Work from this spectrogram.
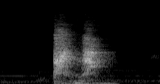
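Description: A dog gives two quick, sharp barks close by in an otherwise quiet room, each short and bright, followed by silence.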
